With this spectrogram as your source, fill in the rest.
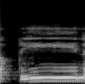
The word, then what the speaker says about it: قيل: ذا، وإذا خطأ، وإذا قيل، القاف مفخمة مرتبة أخيرة، ما تقول قي قي قي، هي مرققة، فهي وإن تكن بأدنى منزلة فخيمة قطعا من المستفلة، فإذا تفخمها قي قيل لهم، لا لا لا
